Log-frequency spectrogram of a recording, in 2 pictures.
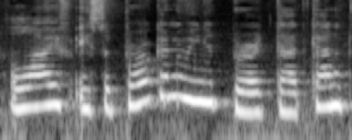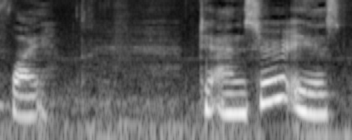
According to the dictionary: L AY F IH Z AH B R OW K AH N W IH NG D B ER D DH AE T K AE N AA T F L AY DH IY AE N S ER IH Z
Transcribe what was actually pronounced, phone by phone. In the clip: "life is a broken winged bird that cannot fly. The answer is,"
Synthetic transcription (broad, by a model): L AY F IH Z AH B R OW K AH N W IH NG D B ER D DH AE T K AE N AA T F AY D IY AE N S ER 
